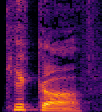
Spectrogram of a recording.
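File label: "kickoff", British English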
